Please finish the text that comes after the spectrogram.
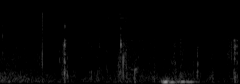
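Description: A quiet bite into a crusty slice of pizza, followed by a few low, muffled chewing sounds with faint crackles; no one speaks.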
